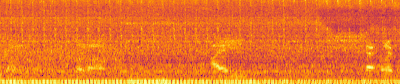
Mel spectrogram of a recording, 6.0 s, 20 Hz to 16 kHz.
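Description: An LS-swapped FJ-80 Land Cruiser sits idling with its newly added electric cooling fans running, giving a steady low engine rumble under a continuous fan whoosh while someone talks over it.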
